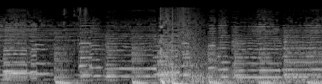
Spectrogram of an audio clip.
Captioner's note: bang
